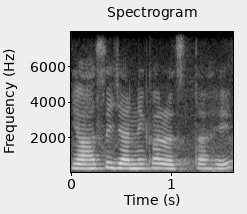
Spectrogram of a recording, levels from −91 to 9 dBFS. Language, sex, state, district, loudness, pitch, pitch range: Hindi, female, Karnataka, Bangalore, -14 LUFS, 250 Hz, 245-260 Hz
